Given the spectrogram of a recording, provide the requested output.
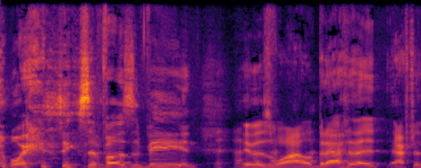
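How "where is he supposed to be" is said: laughing confused bandmate. Retold or imitated. Bandmates lost, missing singer.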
